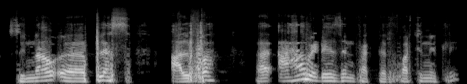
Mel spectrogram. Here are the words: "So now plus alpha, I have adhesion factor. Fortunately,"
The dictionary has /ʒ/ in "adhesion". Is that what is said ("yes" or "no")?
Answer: no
